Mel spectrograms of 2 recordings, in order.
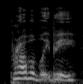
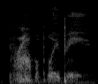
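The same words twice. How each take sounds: First: Said in the usual way. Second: Soft whispered aside. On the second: Shown as a demonstration. Whispering the answer to listeners before saying it aloud. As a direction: breathe the answer like a secret.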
